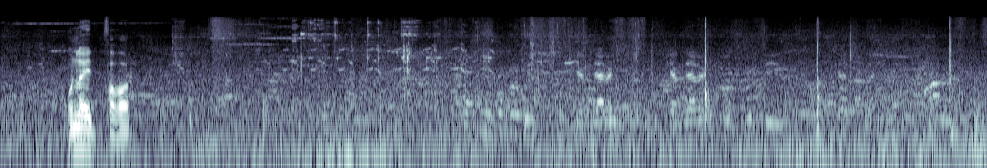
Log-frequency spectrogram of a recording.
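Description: People chatter quietly in the background outdoors.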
